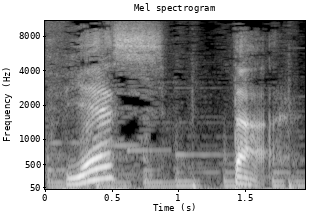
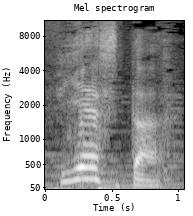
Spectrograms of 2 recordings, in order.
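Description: First: The word is said slowly, broken into parts. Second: The word is said smoothly at normal speed. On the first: "Now let's say it together little by little" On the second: "Now let's say it three times the regular way"

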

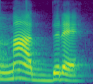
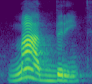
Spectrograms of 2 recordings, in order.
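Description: First: The word ends with a clear E sound. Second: The word ends with an I sound. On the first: The speaker calls it right. "o E deve ser pronunciado" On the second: The speaker calls it wrong. "E não madre"

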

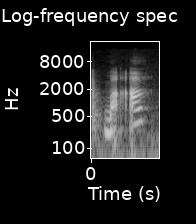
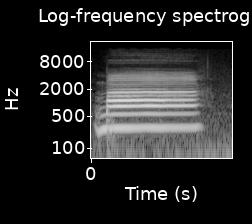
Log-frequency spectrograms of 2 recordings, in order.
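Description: First: The tone is tense with a sharp bounce. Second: The tone stays high, level and long. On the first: "목에 힘을 주시고 딱 튕기는 소리예요" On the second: "높고 길게 해서 마 이렇게 발음해주시면 돼요"

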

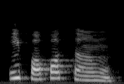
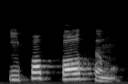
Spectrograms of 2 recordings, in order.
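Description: First: The stress falls on a syllable other than 'po'. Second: The stress falls on the syllable 'po'. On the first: The speaker calls it wrong. "Aqui em cima eu poderia ler assim" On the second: The speaker calls it right. "a pronúncia correta é hipopótamo, porque o acento está me mostrando qual é a sílaba tônica"

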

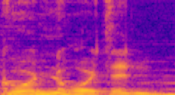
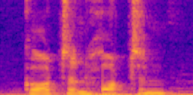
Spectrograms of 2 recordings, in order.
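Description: First: It is said in the speaker's normal accent. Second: It is said in a put-on foreign accent.

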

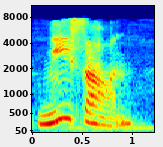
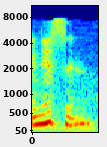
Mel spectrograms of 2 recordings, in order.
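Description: First: The first vowel sounds like a long 'ee'. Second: The first vowel is a short 'i' sound. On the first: The speaker calls it wrong. "Nissan sounds like there's an E in there" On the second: The speaker calls it right. "Nissan is an I"

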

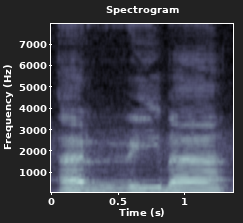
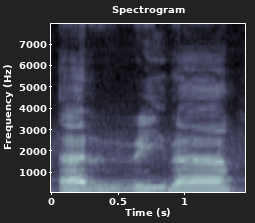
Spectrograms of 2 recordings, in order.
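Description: No difference in how they are said.

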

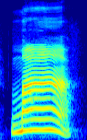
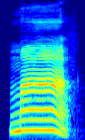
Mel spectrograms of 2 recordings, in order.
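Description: The two takes are said the same way.

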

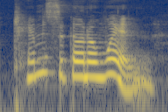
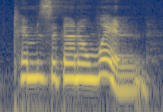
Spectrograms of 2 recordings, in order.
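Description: The two takes are said the same way.

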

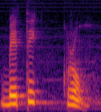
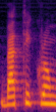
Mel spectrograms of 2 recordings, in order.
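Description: First: The first syllable has an 'e' sound. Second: The first syllable has a 'ya' sound. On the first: The speaker calls it right. "সঠিক উচ্চারণ" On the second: The speaker calls it wrong. "আমরা ব্যতিক্রম বলছি না"

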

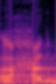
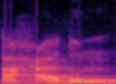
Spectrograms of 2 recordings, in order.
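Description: First: The word ends on a bare d sound. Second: The word ends with a full -un ending. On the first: The reader stops at the end of the verse. The speaker calls it right. "ওয়াকফের সময় এখানে যেহেতু আমরা থামবো, ওয়াকফ করব, তখন আমরা আহাদ বলবো।" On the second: The reading continues without a stop. The speaker calls it wrong. "কিন্তু আমরা আহাদুন বলবো না।"

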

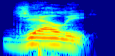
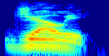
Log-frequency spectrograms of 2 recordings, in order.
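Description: Both takes have the same delivery.

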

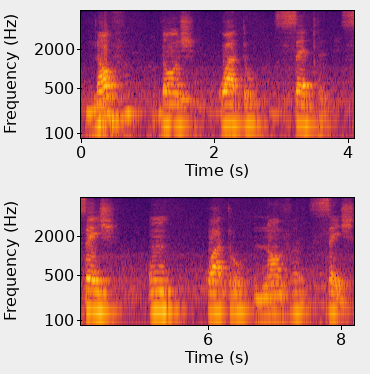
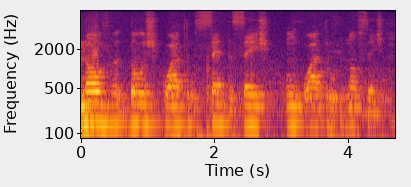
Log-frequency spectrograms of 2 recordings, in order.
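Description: First: It is said more slowly and deliberately. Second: It is said at a normal, quicker pace.

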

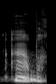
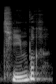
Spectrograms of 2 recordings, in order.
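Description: First: The first vowel is the nasal 'in' sound. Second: The first vowel is not the nasal 'in' sound. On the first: The speaker calls it right. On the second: The speaker calls it wrong. "not timbre"

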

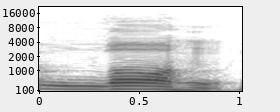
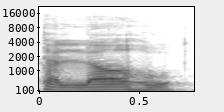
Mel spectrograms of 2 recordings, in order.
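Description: First: The L sound is heavy and deep. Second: The L sound is light and thin. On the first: The speaker calls it right. "the only word in which I pronounce the lam very heavy is the word of Allah" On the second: The speaker calls it wrong. "not allahu"

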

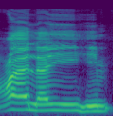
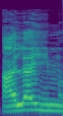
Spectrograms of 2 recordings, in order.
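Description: First: The opening 'ain' sound is pressed firmly. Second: The opening 'ain' sound is said lightly. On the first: The speaker calls it right. "আইনটা একটু চাপ দিয়ে বলতে হবে" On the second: The speaker calls it wrong. "আলাইহিম হবে না"

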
